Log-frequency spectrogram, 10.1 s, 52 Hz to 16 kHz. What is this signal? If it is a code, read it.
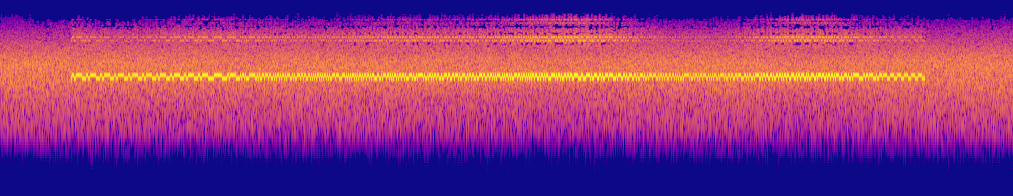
NAVTEX (SITOR-B), 100 baud, 170 Hz shift, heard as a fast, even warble, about 1700 Hz centre, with radio static and fading. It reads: DIE REZEPTE SIND REGIONAL UNTERSCHIEDLICH.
